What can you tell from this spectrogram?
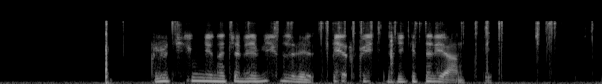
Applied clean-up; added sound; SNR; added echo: neural diffusion model UNIVERSE++.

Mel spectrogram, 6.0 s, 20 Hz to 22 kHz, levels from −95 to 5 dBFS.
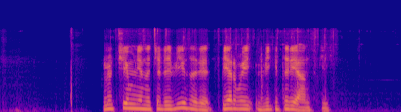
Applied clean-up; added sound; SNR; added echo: neural mask model RNNoise.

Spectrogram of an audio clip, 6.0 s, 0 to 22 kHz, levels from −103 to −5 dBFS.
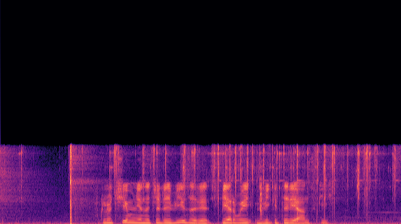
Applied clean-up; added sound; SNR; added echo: none; Keys jangling; 4 dB; none.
